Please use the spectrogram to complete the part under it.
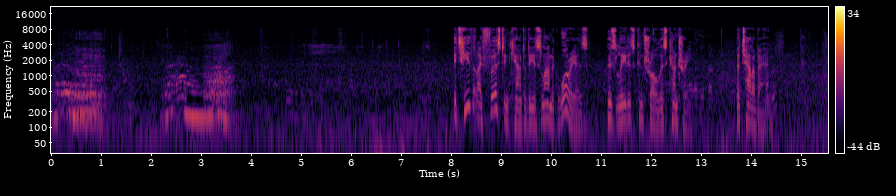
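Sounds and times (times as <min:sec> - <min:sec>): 
lion roaring: 0:00.0 - 0:01.1, 0:02.2 - 0:03.7
speech: 0:08.1 - 0:14.7.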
